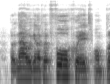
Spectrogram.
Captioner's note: none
